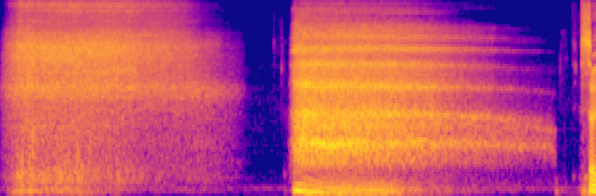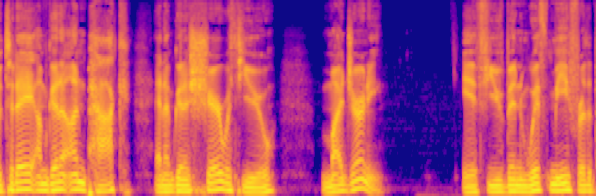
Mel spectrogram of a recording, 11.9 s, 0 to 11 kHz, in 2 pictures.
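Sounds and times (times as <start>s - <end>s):
deep breath: 0.0s - 5.6s, 8.8s - 9.2s
speech: 5.9s - 9.8s, 10.6s - 11.9s.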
